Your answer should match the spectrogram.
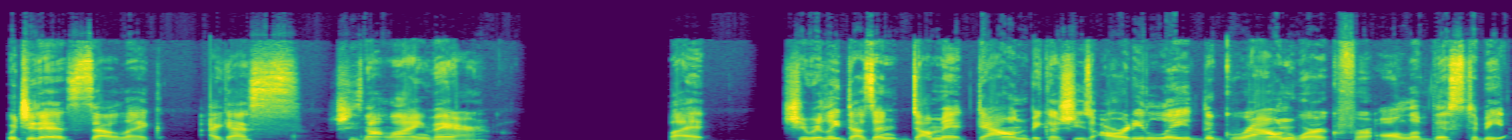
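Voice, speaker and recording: A woman streamer reacts casually with snark and plenty of slang. Her voice is clean and smooth, set in a dry, close sound, and she drags out words to make a point. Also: rumbling low, no echo. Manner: snarky, slangy, drawn-out emphasis. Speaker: reaction streamer commenting on a video.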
